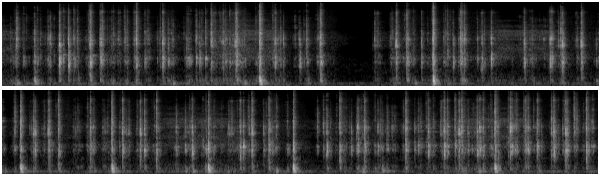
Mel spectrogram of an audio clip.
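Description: Fingertips of both hands type fast on a full-size mechanical keyboard with white and grey plastic keycaps. Rapid, bright, clicky keystrokes rattle in dense bursts, with each clack dying away almost instantly over a faint steady low hum. The typing stops briefly just after four seconds, then resumes at the same quick pace.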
